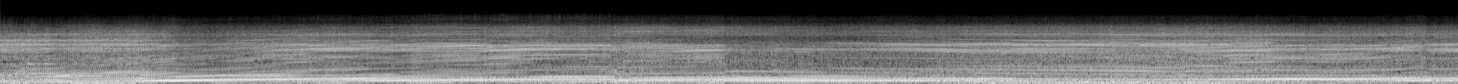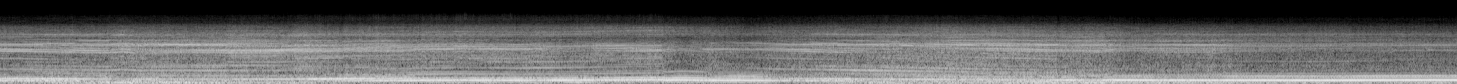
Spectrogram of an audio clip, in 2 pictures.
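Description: Yamaha YZF-R1's inline-four engine under hard riding, heard close from a camera on the bike: the pitch climbs, drops sharply at a shift or throttle change three times, and climbs again.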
